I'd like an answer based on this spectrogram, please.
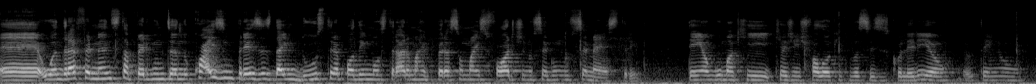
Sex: female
